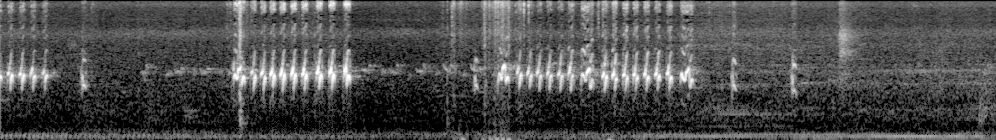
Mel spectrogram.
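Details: Yellow-vented bulbul calling: two bursts of rapid, even chattering notes at a steady mid-high pitch, roughly eight per second, joined by a few thin isolated notes, over a low background rumble.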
